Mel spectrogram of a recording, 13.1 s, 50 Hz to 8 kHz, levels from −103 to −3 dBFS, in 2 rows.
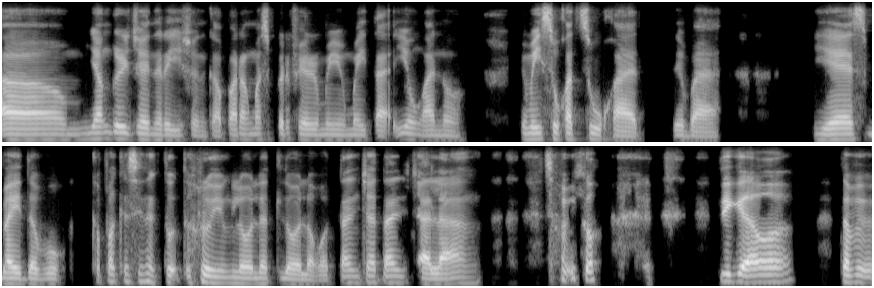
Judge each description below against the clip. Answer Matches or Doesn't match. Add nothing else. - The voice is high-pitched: Doesn't match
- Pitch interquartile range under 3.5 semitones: Matches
